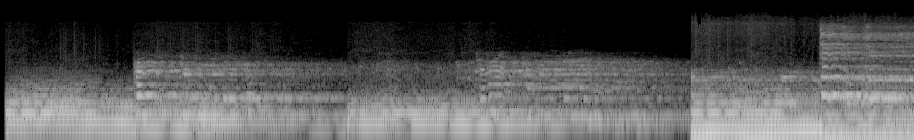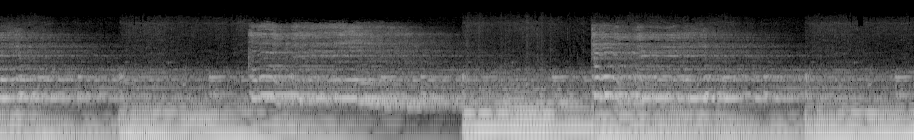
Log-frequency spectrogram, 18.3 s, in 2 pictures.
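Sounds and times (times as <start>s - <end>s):
music in F major: 0.1s - 18.2s.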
